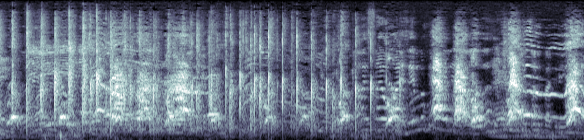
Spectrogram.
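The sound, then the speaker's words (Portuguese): A small dog, the committee's mascot, yips and barks, with a few high, rising cries toward the end, following a stretch of brisk clapping and overlapping voices as the dog is blessed. “Senhor abençoe, guarde esse cachorrinho, que é a sua família, em nome do Pai, do Filho e do Espírito Santo.”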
